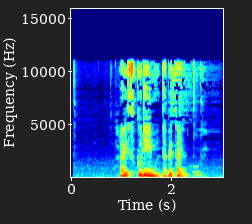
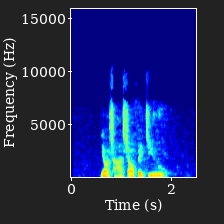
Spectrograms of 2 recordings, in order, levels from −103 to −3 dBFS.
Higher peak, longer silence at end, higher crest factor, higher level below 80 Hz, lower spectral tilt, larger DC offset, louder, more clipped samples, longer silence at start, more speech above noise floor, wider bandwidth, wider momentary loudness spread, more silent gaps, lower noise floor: first, -6 dBFS vs -18 dBFS; about the same, 0.55 s vs 0.6 s; about the same, 16 dB vs 20 dB; about the same, -60 dBFS vs -64 dBFS; about the same, -4.5 dB/octave vs -5 dB/octave; neither; first, -20 LUFS vs -36 LUFS; neither; first, 1 s vs 0.6 s; about the same, 45 dB vs 47 dB; first, 11.5 kHz vs 10 kHz; first, 15 LU vs 5 LU; neither; second, -64 dBFS vs -82 dBFS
